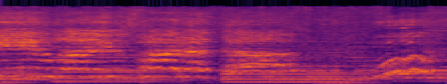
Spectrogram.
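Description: Children's choir singing in several parts, holding notes that change in steps, with a short upward slide near the end.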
